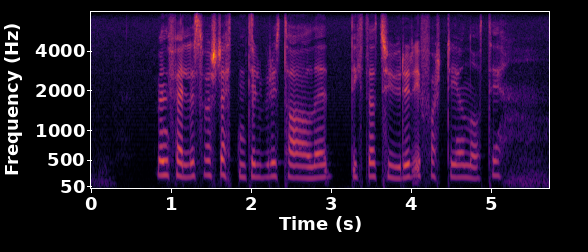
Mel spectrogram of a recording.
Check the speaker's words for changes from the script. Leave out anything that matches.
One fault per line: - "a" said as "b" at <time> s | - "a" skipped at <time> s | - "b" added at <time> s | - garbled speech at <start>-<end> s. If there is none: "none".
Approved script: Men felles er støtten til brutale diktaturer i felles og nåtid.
- "er" said as "var" at 1.4 s
- "felles" said as "fortid" at 4.2 s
